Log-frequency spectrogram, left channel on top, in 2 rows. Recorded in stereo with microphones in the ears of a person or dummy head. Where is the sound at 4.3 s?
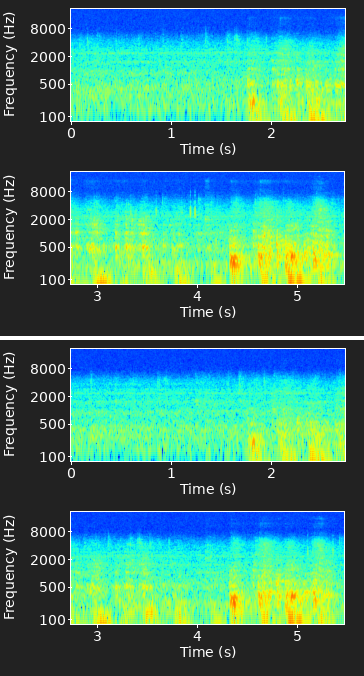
5° left (ahead or behind), 2.5 m; by 5.4 s 10° left (ahead or behind), 1.9 m.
